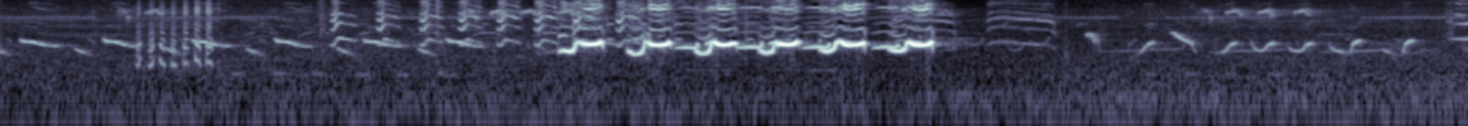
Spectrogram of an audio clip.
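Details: Contest song of a White-cheeked laughingthrush answering wild birds in the morning: soft mixed whistles and chatter build into six loud, regular looping whistled notes, then fade to quieter, distant-sounding twittering.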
